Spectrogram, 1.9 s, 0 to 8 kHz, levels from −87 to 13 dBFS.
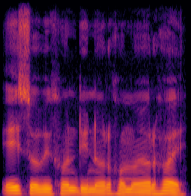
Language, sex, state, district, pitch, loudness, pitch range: Assamese, male, Assam, Kamrup Metropolitan, 115 Hz, -14 LUFS, 110-120 Hz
